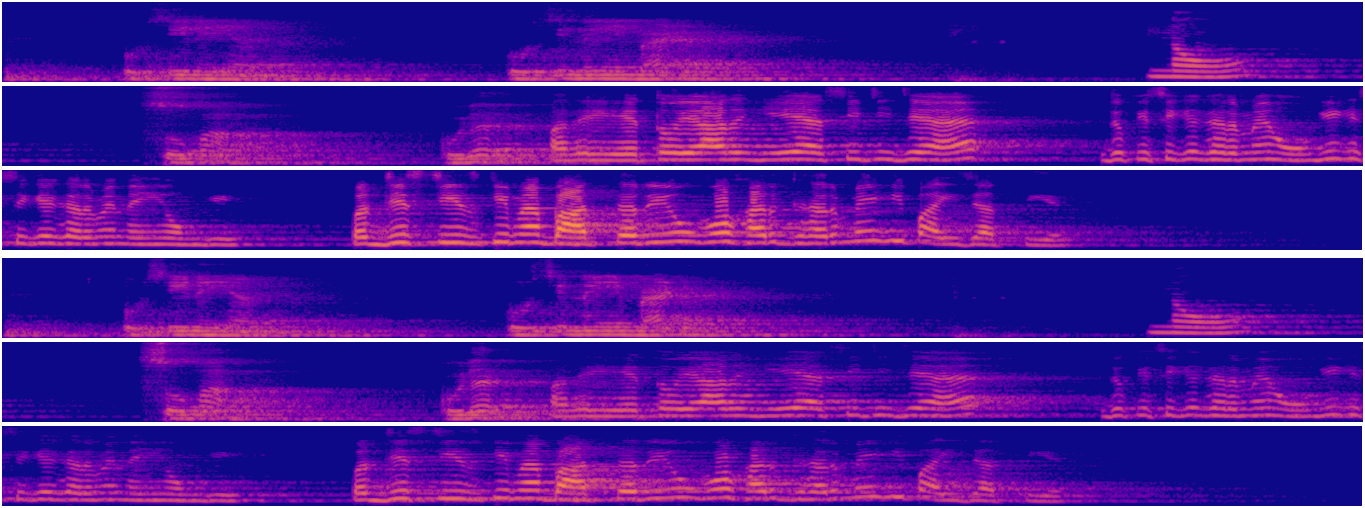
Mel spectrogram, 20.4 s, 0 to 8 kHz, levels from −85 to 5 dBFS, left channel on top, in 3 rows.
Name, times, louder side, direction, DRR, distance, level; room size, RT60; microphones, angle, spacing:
voice 1, 0.6-1.4 2.5-3.5 7.5-8.0 9.0-9.4, right 1 dB, 50° right, 0 dB, 4.4 m, -37 dB
voice 2, 5.7-6.3 9.5-11.7 12.3-14.8 15.4-19.0, left 5 dB, 90° left, 15 dB, 0.7 m, -31 dB
19.5 x 13.5 x 9.8 m, 2.1 s
head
